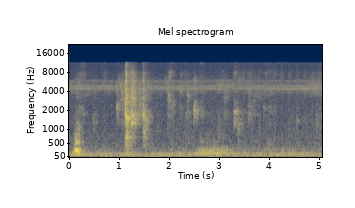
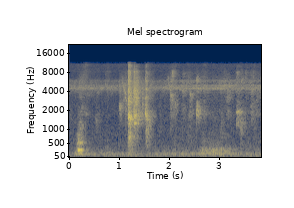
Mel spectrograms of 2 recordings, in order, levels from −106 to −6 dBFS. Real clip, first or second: second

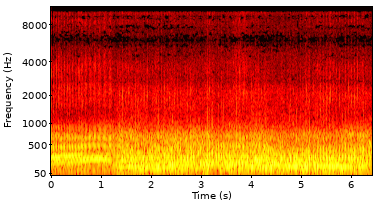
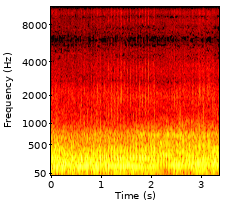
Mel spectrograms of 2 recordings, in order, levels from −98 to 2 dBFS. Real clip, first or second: second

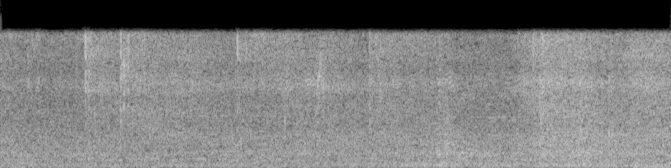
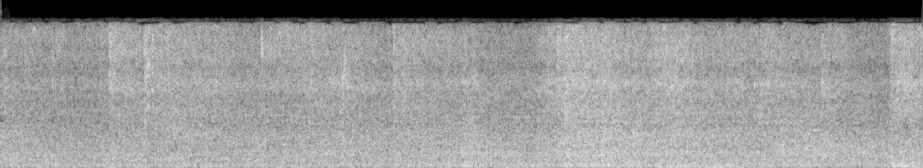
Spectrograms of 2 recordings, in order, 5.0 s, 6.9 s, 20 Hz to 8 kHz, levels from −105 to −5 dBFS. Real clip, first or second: first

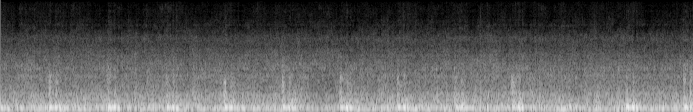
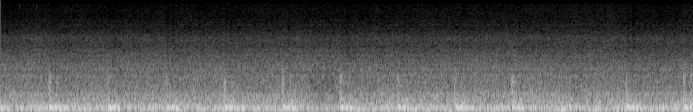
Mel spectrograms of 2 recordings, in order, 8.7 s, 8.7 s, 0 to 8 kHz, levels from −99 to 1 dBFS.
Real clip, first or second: second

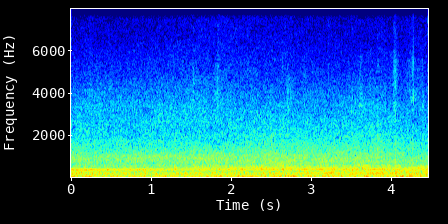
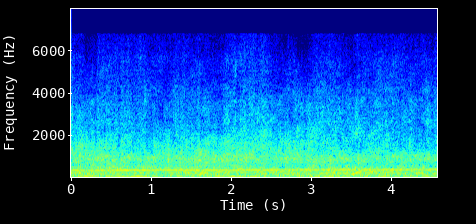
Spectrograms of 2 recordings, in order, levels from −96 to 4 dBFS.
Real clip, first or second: first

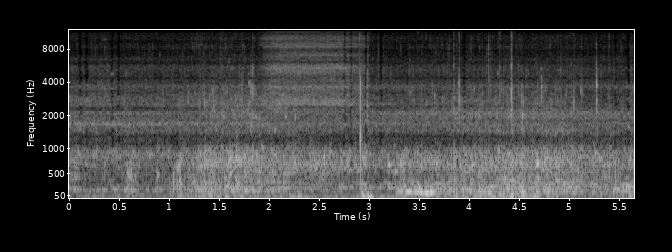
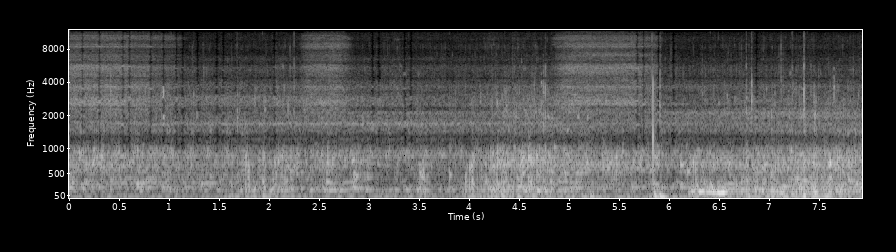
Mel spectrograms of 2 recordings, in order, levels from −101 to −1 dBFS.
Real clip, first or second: second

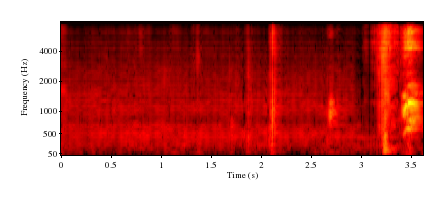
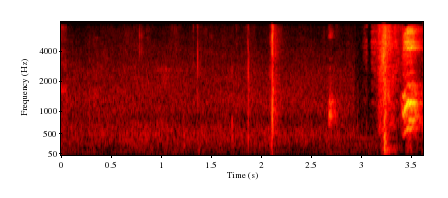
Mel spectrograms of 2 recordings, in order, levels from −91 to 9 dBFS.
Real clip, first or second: second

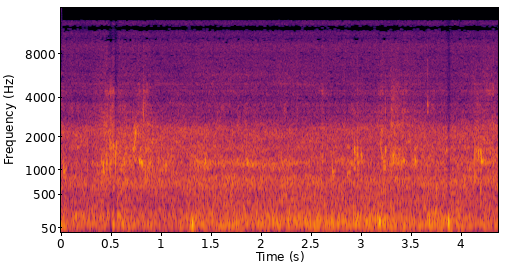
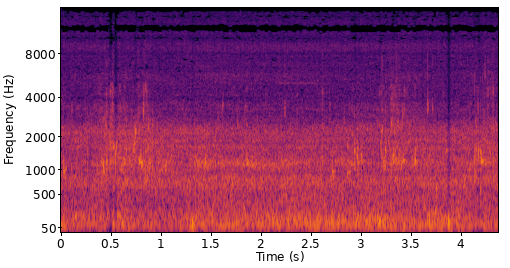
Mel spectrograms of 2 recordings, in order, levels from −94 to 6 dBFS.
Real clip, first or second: second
